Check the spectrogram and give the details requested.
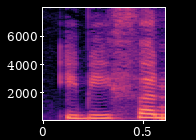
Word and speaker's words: Ibiza: Ibiza Nights. And yes, you do pronounce it with a bit of a lisp.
